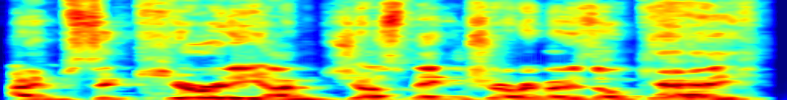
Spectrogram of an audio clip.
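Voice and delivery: hammed-up security excuse; defensive bluff. Player bluffs screaming woman in character.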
